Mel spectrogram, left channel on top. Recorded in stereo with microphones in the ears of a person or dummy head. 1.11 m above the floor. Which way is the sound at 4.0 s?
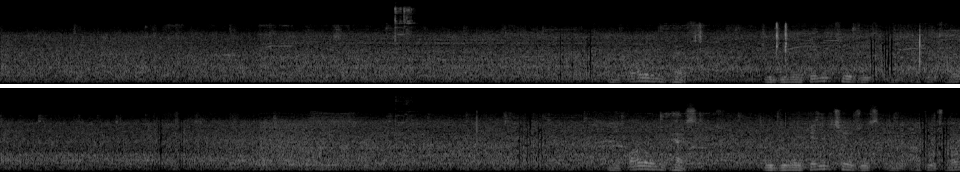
65° left (ahead or behind).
